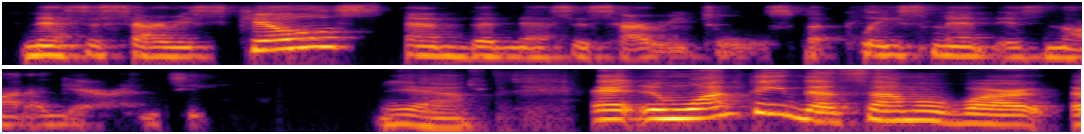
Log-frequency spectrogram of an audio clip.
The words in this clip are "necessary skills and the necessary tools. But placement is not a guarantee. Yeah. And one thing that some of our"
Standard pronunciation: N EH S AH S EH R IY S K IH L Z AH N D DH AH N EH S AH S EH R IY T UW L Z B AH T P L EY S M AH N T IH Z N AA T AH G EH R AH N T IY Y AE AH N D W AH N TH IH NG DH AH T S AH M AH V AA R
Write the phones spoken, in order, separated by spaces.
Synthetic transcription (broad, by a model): N EH S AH S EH R IY S K IH L Z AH N DH AH N EH S AH S EH R IY T UW L Z B AH T P L EY S M AH N T IH Z N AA T AH G EH R AH N T IY Y AE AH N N W AH N TH IH NG DH AH T S AH M AH V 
